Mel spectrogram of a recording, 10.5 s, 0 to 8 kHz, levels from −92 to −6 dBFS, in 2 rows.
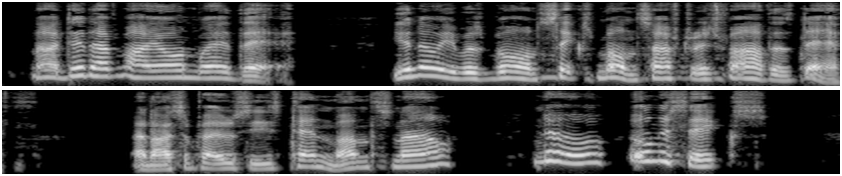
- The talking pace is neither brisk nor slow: Yes, average, 160 wpm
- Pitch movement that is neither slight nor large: No, wide, 6.5 semitones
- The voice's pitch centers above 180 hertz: Yes, high, 190 Hz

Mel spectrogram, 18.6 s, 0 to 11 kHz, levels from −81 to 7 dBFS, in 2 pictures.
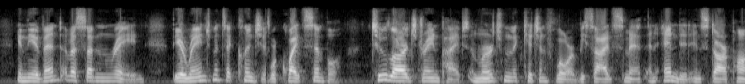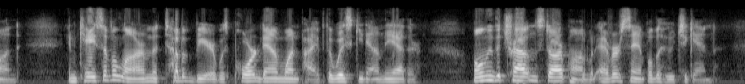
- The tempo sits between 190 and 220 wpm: Yes, average, 195 wpm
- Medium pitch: No, low, 125 Hz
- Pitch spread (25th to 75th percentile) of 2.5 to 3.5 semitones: No, average, 4.3 semitones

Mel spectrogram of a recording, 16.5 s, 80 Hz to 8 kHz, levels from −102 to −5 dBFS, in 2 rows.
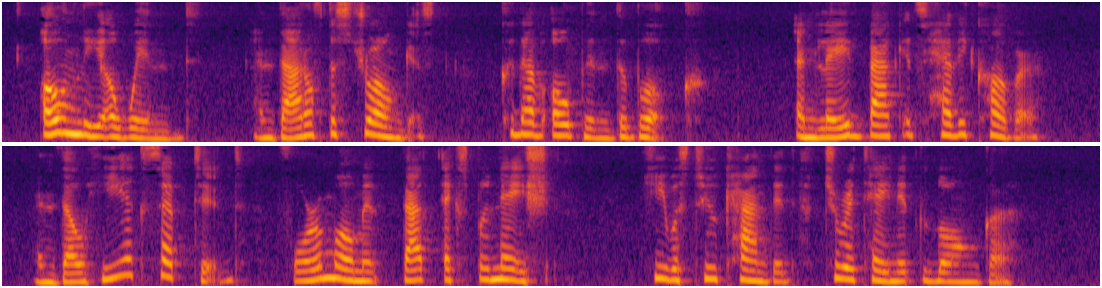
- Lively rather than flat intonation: No, average, 3.8 semitones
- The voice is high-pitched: Yes, high, 210 Hz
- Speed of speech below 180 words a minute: Yes, slow, 135 wpm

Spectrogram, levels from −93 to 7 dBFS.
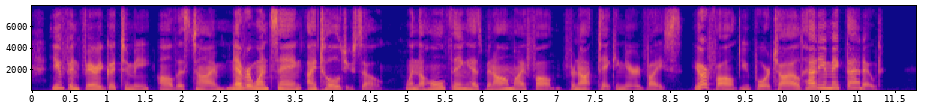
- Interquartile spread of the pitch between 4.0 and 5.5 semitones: Yes, average, 5.0 semitones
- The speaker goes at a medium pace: No, fast, 210 wpm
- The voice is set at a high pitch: No, medium, 180 Hz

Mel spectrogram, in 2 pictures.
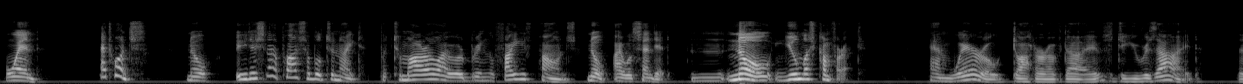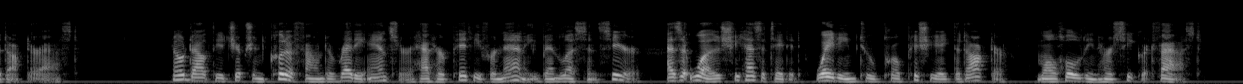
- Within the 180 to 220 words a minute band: Yes, average, 185 wpm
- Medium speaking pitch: Yes, medium, 145 Hz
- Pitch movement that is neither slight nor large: No, wide, 7.6 semitones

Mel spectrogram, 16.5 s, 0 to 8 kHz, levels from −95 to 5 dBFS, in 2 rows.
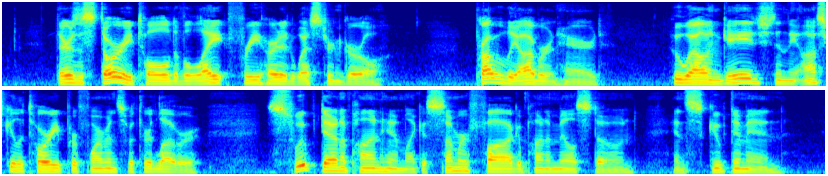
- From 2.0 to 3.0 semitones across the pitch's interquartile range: No, average, 3.7 semitones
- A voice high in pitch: No, low, 105 Hz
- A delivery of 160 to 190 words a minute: No, average, 140 wpm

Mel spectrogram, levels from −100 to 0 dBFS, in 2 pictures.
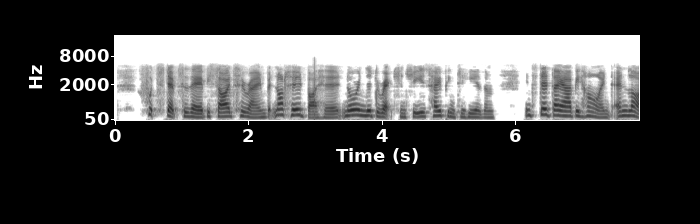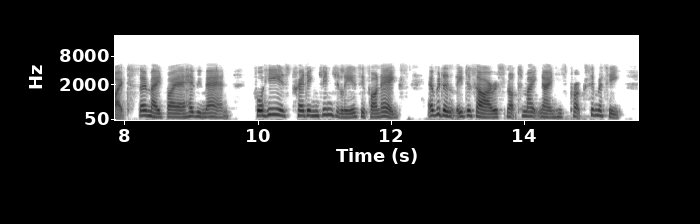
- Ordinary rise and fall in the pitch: No, wide, 5.9 semitones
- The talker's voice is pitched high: Yes, high, 195 Hz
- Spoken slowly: No, average, 190 wpm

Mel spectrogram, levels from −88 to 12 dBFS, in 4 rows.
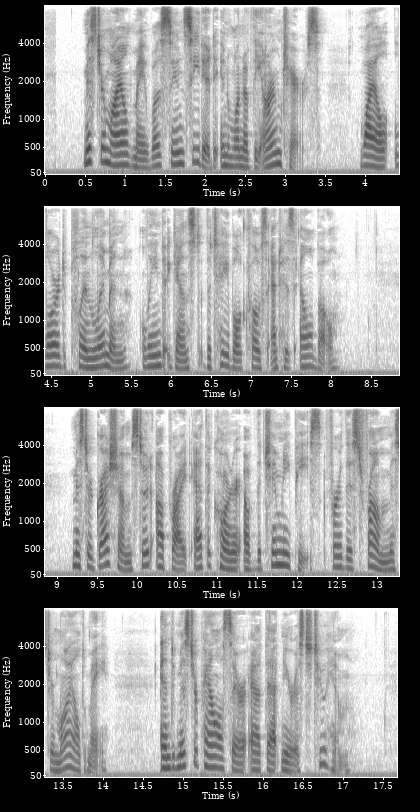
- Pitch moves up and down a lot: No, average, 4.6 semitones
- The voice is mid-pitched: Yes, medium, 175 Hz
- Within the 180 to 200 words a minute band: No, average, 150 wpm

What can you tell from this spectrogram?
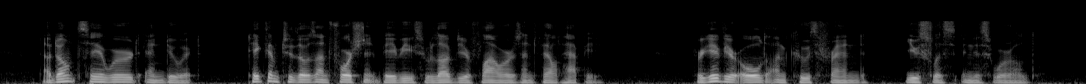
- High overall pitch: No, very low, 95 Hz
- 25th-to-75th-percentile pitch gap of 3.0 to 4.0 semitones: Yes, average, 3.3 semitones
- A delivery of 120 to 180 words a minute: Yes, average, 165 wpm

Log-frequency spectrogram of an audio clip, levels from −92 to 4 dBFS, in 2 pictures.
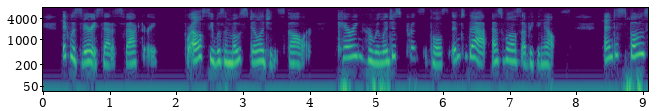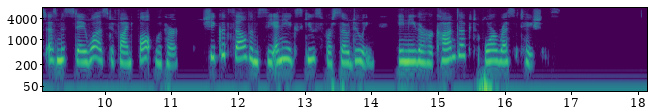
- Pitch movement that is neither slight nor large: Yes, average, 4.9 semitones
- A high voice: Yes, very high, 250 Hz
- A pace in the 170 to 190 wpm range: No, average, 160 wpm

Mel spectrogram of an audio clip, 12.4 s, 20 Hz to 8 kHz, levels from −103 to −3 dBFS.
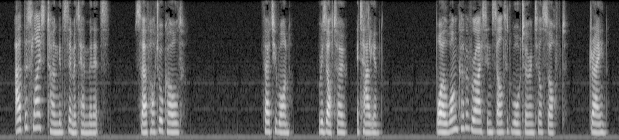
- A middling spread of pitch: No, narrow, 2.1 semitones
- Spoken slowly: Yes, slow, 125 wpm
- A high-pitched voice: Yes, high, 195 Hz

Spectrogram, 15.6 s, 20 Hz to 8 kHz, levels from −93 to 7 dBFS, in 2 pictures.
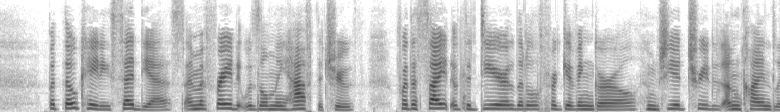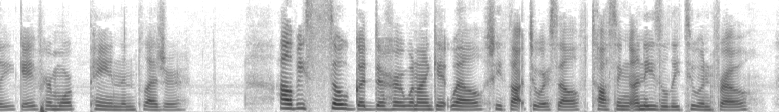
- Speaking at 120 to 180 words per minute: No, fast, 205 wpm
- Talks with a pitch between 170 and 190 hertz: No, high, 245 Hz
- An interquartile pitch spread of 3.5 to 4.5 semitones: No, average, 2.9 semitones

